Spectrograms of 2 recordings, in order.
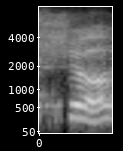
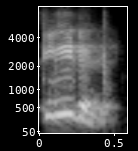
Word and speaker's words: Schleiden: Now we'll go to, or actually you can't produce it as Sher. You should produce it as Schleiden. That's a correct pronunciation.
